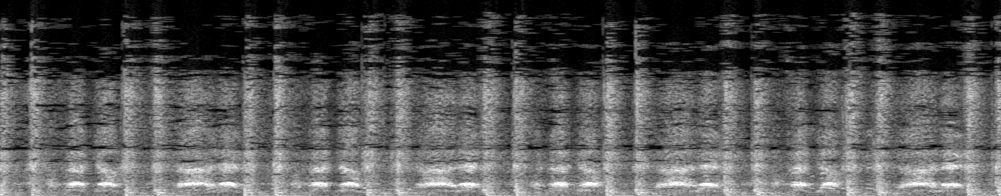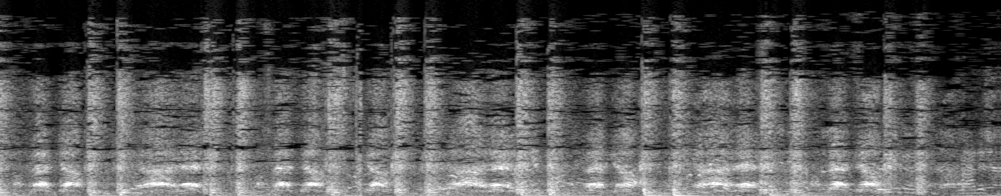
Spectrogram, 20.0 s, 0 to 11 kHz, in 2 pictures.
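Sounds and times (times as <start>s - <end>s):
steady beat of sharp strikes: 0.0s - 19.4s
crowd chanting in unison: 0.0s - 20.0s.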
